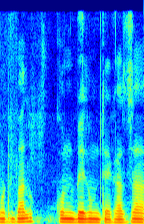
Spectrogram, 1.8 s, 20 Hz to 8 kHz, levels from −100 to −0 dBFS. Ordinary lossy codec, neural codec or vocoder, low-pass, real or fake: none; none; none; real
